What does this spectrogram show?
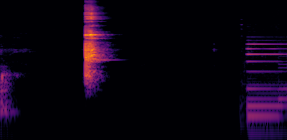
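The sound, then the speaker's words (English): A single bright clink of glasses touching in a toast in a bar, fairly loud with a short ringing decay, followed by silence before a sustained musical tone begins. “Yeah, cheers. Cheers.”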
